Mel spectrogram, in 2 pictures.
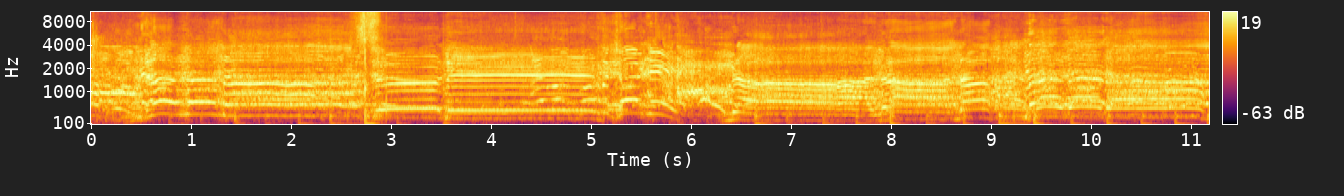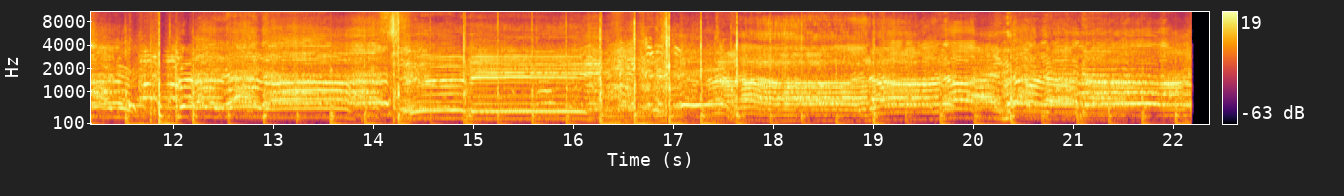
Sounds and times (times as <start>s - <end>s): Music: 0.5s - 4.6s, 6.3s - 22.2s.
